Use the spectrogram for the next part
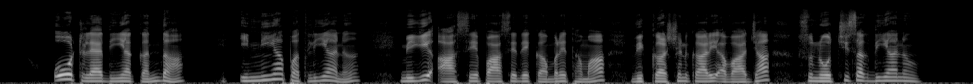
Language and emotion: Dogri, disgusted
